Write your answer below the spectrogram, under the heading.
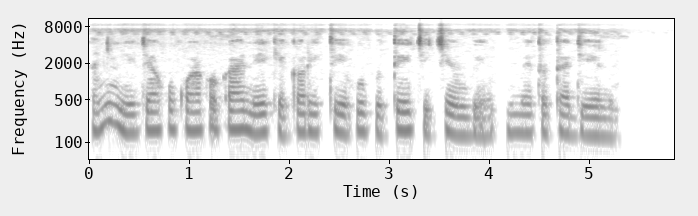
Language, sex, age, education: Igbo, female, 30-45, tertiary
